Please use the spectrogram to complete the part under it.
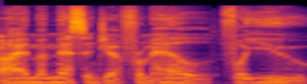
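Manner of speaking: deep, hollow, tomb-like sepulchral voice. Narrator reads a cloaked figure's words to a sentry, sepulchral voice.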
